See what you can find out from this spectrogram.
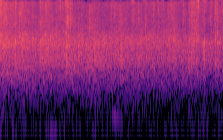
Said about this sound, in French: Allez, applaudissez-le, il y a juste lui qui peut le faire.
